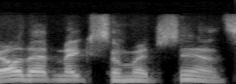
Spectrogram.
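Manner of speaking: ordinary talk, nothing marked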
